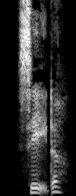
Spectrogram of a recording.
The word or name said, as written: sæter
